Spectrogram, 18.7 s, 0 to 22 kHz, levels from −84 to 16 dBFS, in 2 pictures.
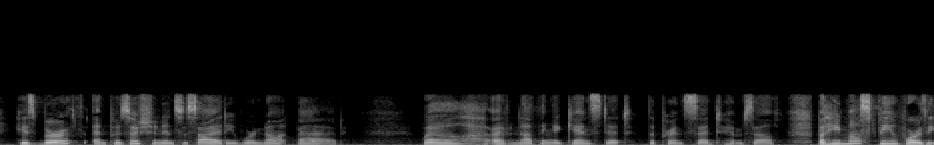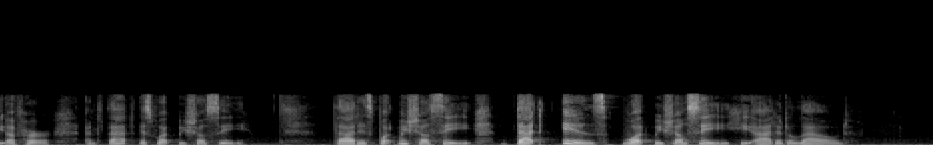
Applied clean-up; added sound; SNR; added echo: none; none; none; none.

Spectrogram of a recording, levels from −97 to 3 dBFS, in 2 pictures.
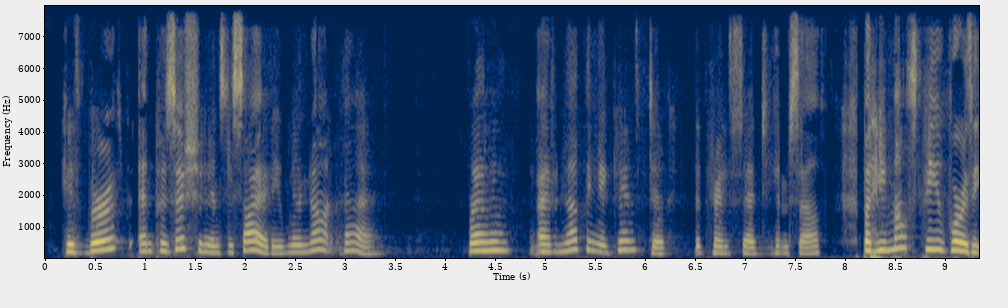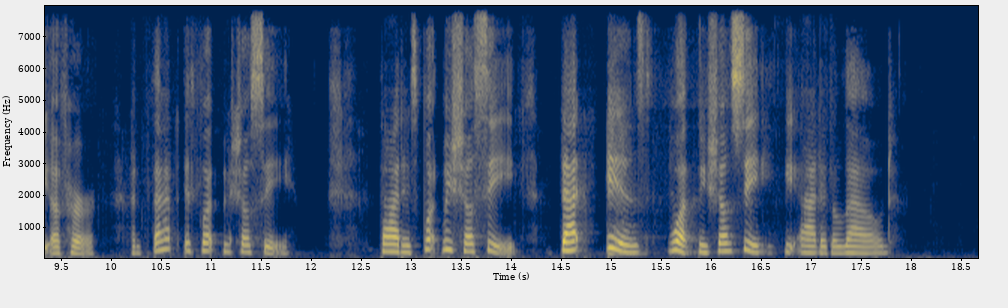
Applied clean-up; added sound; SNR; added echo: neural mask model DeepFilterNet 3.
